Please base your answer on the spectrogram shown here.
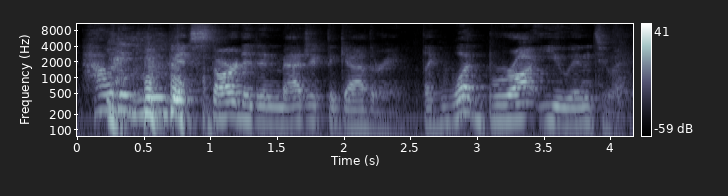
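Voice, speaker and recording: A man's voice: fairly high pitch, expressive, normal speed. A man hosting a casual interview in an easygoing way, laughing along with his guest. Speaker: host. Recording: roomy echo.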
